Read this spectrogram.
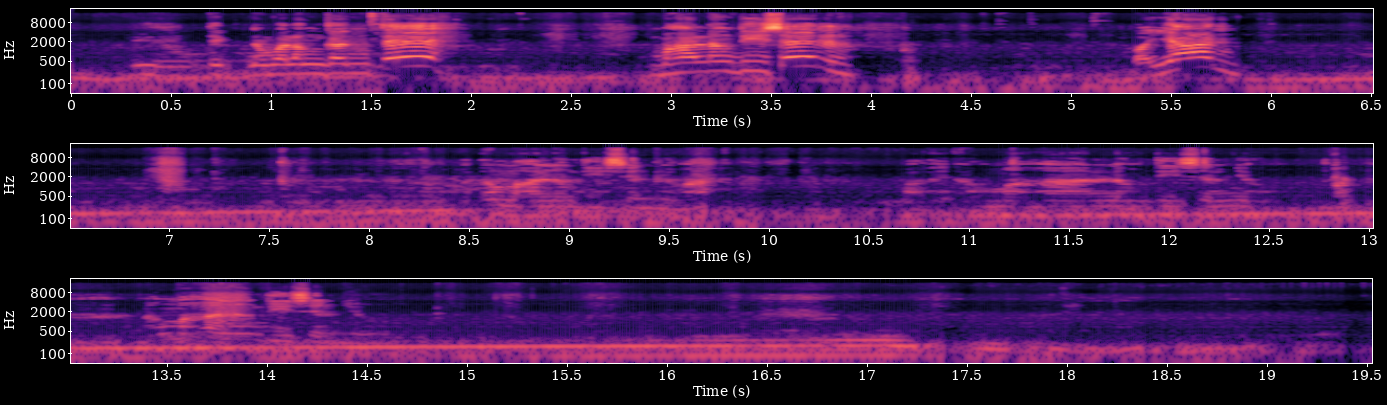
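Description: A car engine hums steadily from inside the car as it drives along a road.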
